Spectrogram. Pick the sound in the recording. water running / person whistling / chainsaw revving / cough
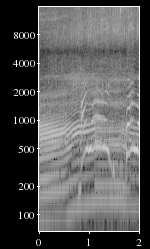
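chainsaw revving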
